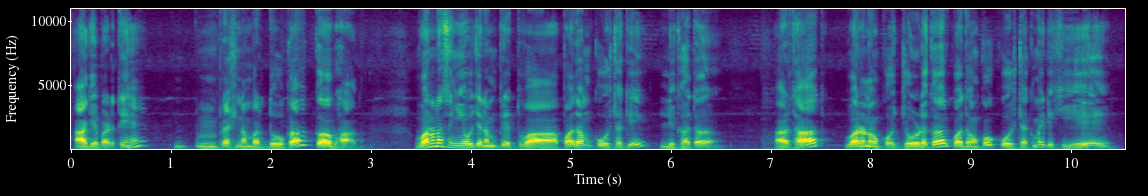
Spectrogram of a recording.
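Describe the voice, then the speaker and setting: A male teacher who reads textbook lines out loud and then explains each one, recorded on a phone. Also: fairly low pitch. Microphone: phone mic.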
